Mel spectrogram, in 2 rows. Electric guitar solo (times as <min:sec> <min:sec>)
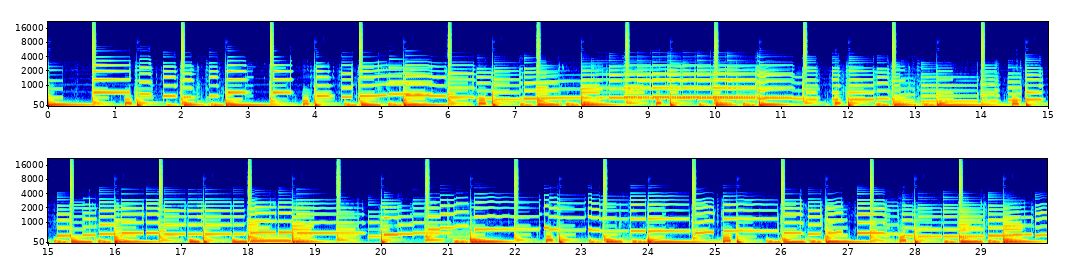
0:08.4 0:11.3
